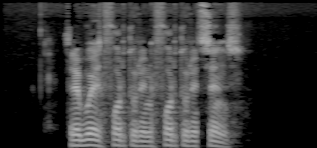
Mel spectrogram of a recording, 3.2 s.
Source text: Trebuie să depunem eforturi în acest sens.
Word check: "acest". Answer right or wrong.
wrong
